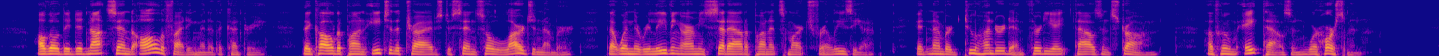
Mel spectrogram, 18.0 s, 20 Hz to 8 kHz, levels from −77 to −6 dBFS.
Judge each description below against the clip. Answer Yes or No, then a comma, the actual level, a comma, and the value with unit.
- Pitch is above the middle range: No, low, 135 Hz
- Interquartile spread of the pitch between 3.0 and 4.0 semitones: Yes, average, 3.5 semitones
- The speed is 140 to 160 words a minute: No, average, 175 wpm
